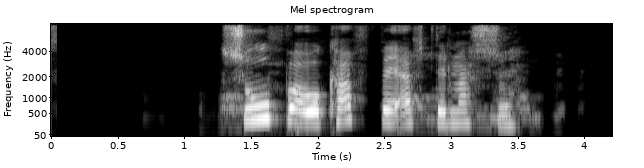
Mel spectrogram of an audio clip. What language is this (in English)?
Icelandic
